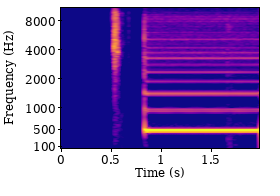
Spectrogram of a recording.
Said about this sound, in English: I'm calling him right now. Is it a single or an album? We just want to know. He not going to answer.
